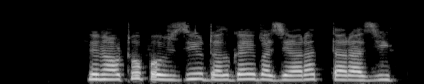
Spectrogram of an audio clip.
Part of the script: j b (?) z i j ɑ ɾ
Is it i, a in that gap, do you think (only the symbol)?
a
